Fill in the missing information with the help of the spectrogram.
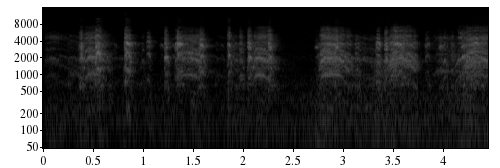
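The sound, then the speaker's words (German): Black-headed gulls call with harsh, raucous cries in a fast, overlapping series of squawks and cackles, fairly loud, with no one speaking. “Ah, das sind Möwen. Ja, richtig. Lachmöwen.”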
